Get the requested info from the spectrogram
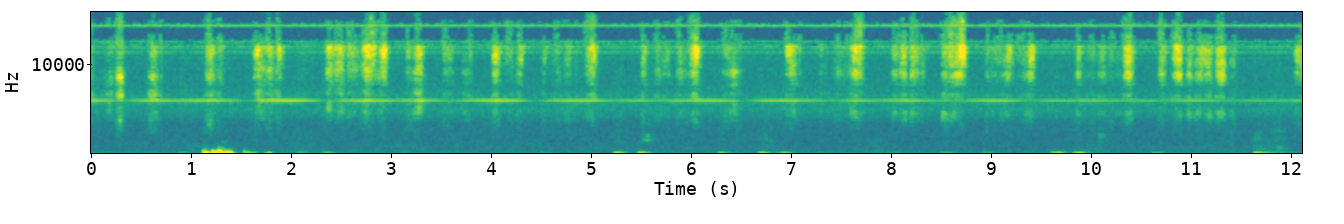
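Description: Pen writing on a board: faint scratching and light, irregular taps as the strokes are made, with one louder dull knock about a second in.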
